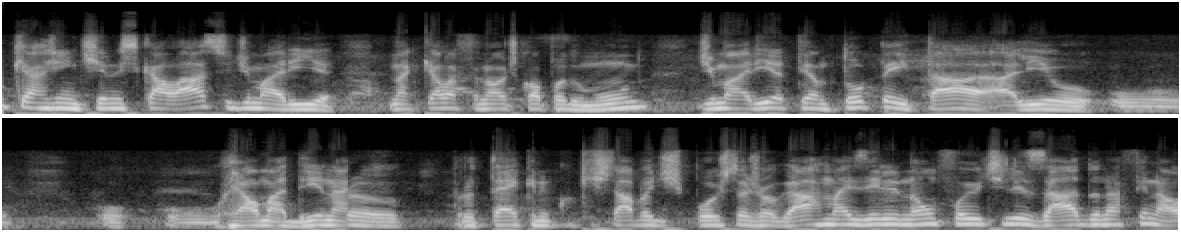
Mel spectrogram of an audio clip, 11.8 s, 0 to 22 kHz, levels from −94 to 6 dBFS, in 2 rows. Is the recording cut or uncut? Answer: cut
